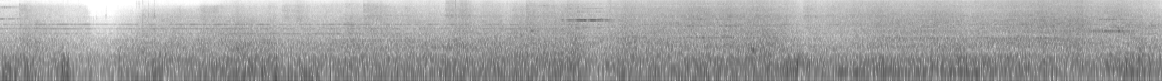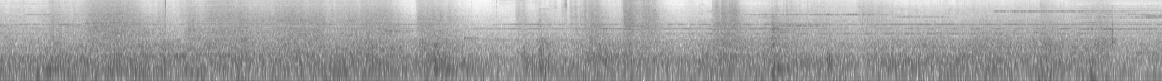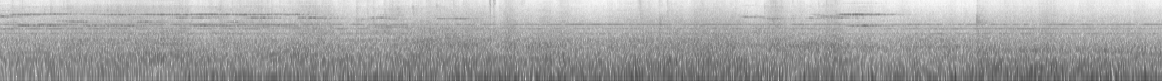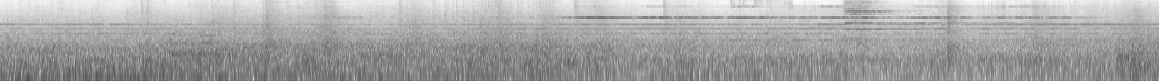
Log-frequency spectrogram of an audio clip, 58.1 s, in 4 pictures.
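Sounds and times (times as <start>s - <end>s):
freight cars rumbling and clattering: 0.0s - 58.0s
wheel squeal: 7.0s - 7.8s, 12.6s - 16.4s, 23.4s - 35.0s, 38.3s - 40.4s, 50.0s - 58.0s.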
